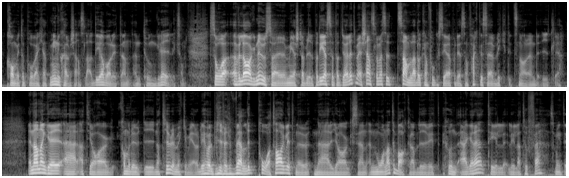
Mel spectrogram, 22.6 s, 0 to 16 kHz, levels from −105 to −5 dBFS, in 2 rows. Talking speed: 205 wpm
